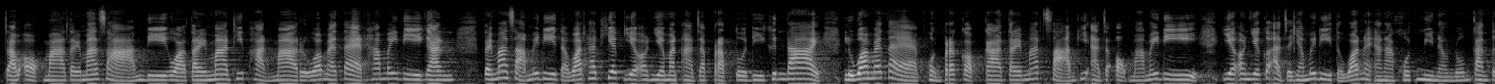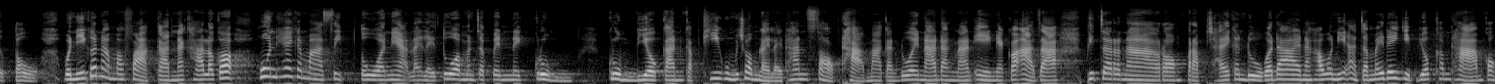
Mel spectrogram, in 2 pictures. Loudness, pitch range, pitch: -25 LUFS, 195-245 Hz, 215 Hz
